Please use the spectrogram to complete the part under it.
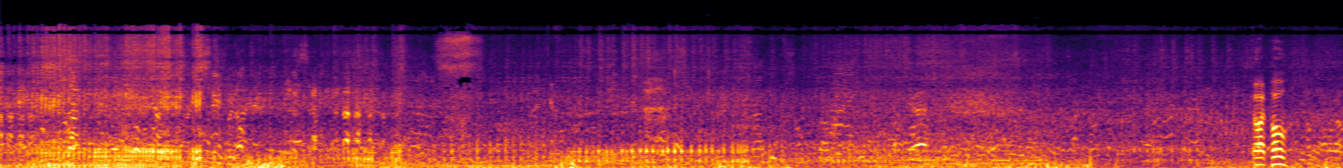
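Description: Men and women chat together outdoors at a crowded gathering.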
